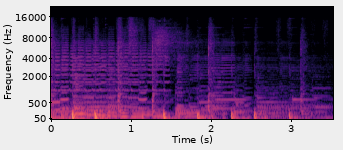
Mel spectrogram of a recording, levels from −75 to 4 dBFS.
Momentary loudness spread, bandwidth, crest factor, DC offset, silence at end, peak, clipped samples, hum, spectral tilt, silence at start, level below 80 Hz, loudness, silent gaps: 10 LU; 16 kHz; 22 dB; under 0.1%; 0 s; -8 dBFS; under 0.1%; none; -4.5 dB/octave; 0 s; -34 dBFS; -30 LUFS; none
